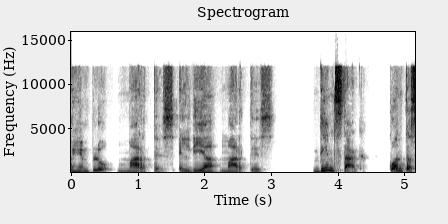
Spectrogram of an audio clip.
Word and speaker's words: Dienstag: Dienstag. ¿Cuántas sílabas tiene Dienstag? Veamos. Dienstag. Tiene dos sílabas. Y la combinación IE está en la primera sílaba.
